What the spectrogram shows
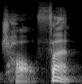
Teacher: So, this is also third tone and then fourth tone, okay? Chao fan.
